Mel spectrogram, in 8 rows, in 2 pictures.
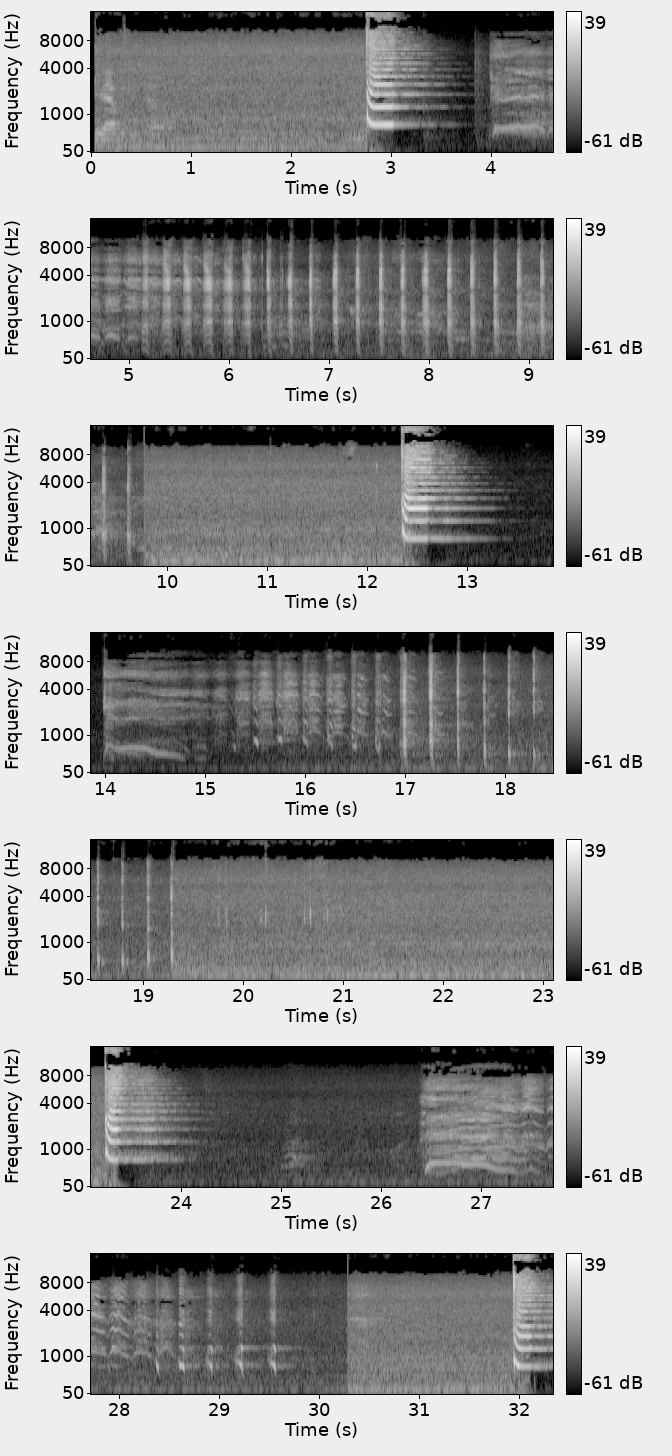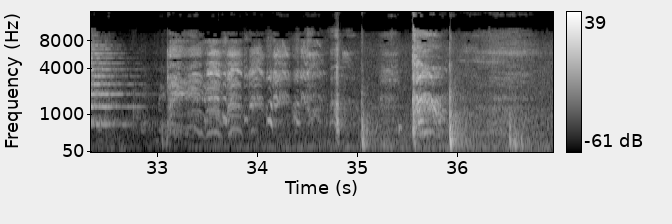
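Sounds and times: steady background hum: 0:00.0 - 0:36.9
air horn blasts: 0:02.7 - 0:03.8, 0:12.3 - 0:13.5, 0:23.2 - 0:24.3, 0:31.9 - 0:33.0.

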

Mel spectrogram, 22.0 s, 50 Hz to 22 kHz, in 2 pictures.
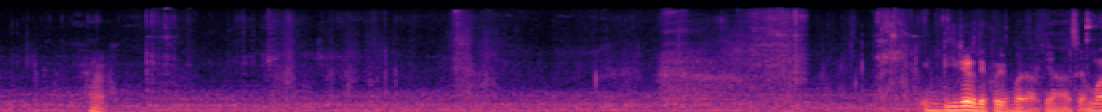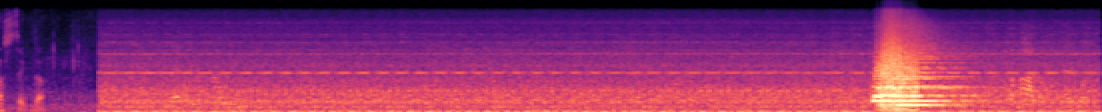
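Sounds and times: diesel train engine rumble: 0:12.0 - 0:22.0
locomotive horn blast: 0:19.1 - 0:22.0.

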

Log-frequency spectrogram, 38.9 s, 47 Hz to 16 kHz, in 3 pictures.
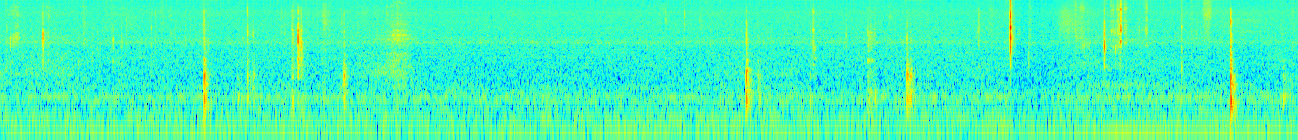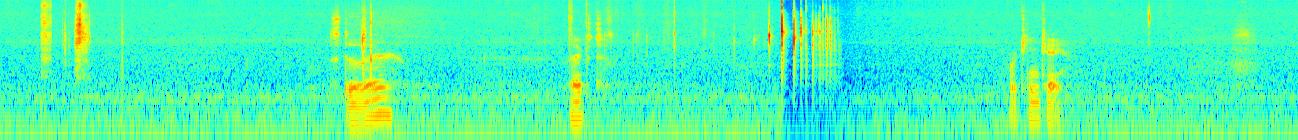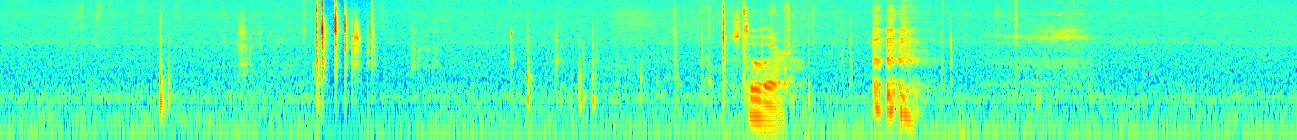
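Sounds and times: faint room hum: 0:00.0 - 0:38.9.

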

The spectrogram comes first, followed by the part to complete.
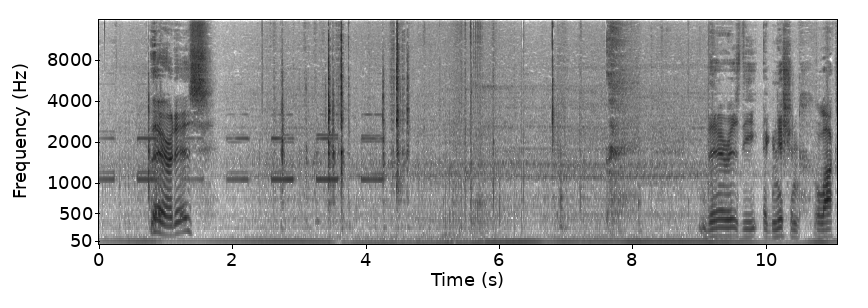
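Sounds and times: short electronic beeps: 0:00.0 - 0:00.9, 0:01.9 - 0:04.4.

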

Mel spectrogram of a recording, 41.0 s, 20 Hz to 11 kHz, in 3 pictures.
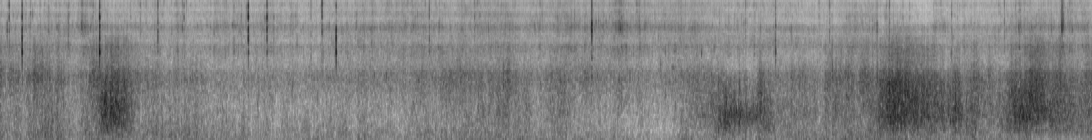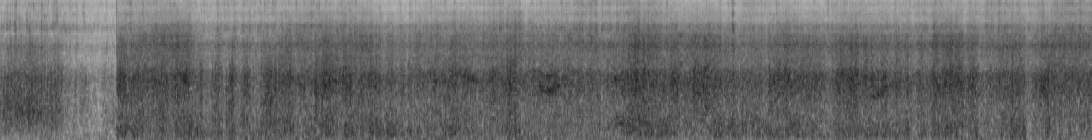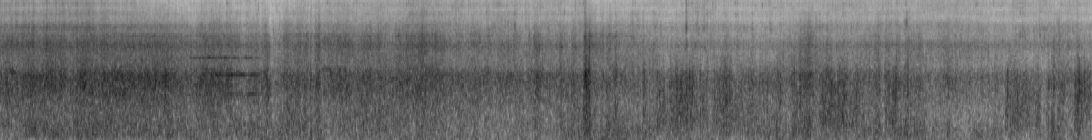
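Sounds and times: strong gusty wind on microphone: 0:00.0 - 0:40.9.

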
